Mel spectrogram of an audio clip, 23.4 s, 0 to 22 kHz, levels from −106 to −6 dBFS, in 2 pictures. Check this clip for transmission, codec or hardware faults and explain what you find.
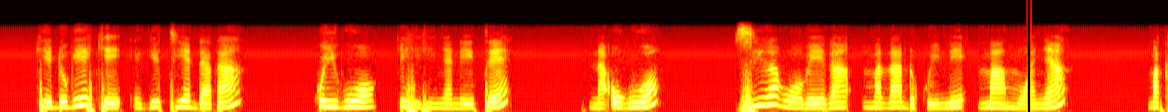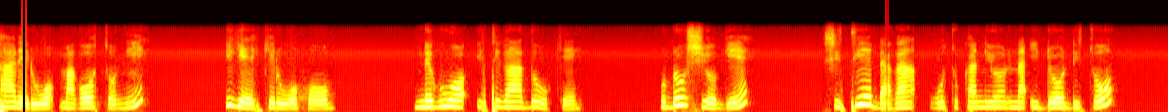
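Three faults are present: a mains buzz under the whole recording, heavy low-rate codec damage throughout, and three short dropouts to digital silence.

Mains buzz runs from start to finish. Sharp switching spikes from a dimmer, rectifier or unshielded lead enter twice per cycle of 50 Hz mains, spreading harmonics well into the kilohertz range. The result is a steady, raspy buzz roughly 35 dB below the speech.

Opus compression damage is also constant. The speech sounds muffled and hoarse, with nothing above 9 kHz. That narrowed, rough character fits Opus falling back to its SILK speech mode at a very low rate, around 12 kbps, which is likely the cause.

Blocks of digital silence occur at 10.27 to 10.31 s, 11.90 to 11.94 s and 20.54 to 20.56 s. They last 40, 40 and 20 ms. Each time, samples were replaced with zeros, typically because the output buffer went unfilled. 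The sound cuts off and back without any fade, leaving a brief hole.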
